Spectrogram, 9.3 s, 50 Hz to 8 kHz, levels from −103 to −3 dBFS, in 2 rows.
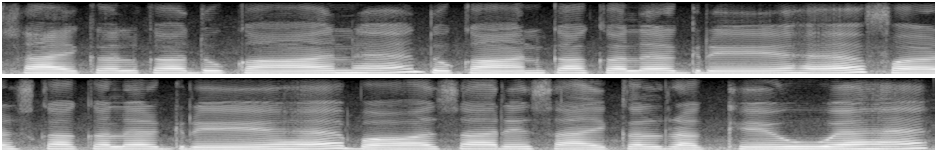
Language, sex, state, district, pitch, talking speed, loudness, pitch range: Hindi, female, Punjab, Fazilka, 230 Hz, 130 wpm, -14 LUFS, 215-235 Hz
